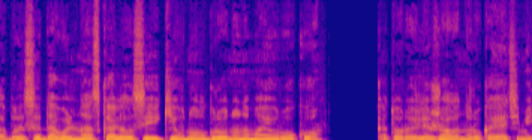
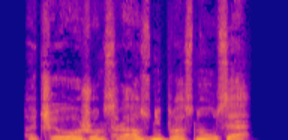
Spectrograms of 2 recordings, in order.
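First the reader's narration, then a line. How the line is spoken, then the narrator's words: Smirking deep voice. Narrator (Russian): Усмехнувшись, пробасил Грон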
